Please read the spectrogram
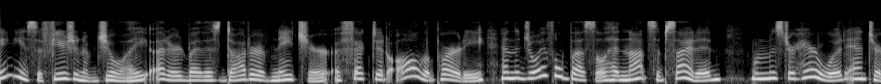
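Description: Throughout the speech, the gain swings by around 10 dB, pulled down under loud syllables: gain pumping, likely from excessive input gain driving a fast limiter. The call microphone processing caps content at 8 kHz.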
